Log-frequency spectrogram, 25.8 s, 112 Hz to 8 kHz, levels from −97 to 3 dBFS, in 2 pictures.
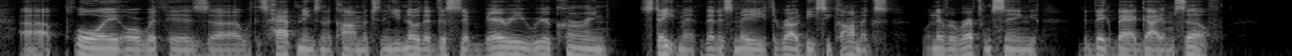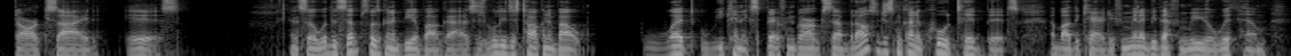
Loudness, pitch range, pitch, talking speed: -38 LUFS, 90-110 Hz, 100 Hz, 185 wpm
